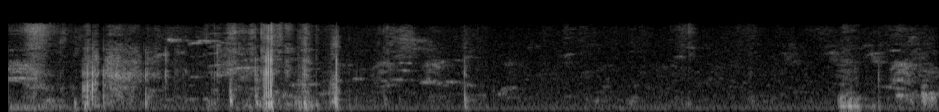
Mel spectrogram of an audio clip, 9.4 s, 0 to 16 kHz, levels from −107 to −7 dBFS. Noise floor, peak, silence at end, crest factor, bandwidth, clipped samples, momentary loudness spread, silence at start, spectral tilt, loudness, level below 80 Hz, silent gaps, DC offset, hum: -79 dBFS; -22 dBFS; 0 s; 34 dB; 8 kHz; under 0.1%; 18 LU; 0.1 s; -3 dB/octave; -54 LUFS; -80 dBFS; none; under 0.1%; none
